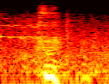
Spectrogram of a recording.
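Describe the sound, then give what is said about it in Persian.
A horse lets out a single short whinny, a brief half-second cry rising out of a quiet background. “اسب.”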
